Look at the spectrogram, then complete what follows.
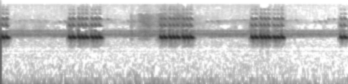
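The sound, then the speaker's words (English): A cold male snowy tree cricket chirps slowly and steadily, each clear, high-pitched trill pulse repeating about once a second in an even rhythm, with no voices and only a faint low hum beneath. “They sing slower, the pitch lowers a little bit”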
